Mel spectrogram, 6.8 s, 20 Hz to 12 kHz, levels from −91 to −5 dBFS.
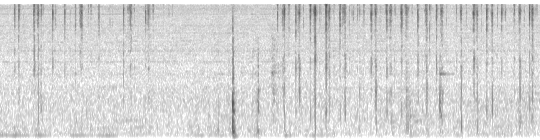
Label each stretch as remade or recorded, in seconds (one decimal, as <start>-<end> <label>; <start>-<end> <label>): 0.0-2.0 recorded; 2.0-2.6 remade; 2.6-5.1 recorded; 5.1-6.8 remade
